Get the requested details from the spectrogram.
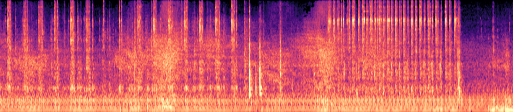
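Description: A ratchet binder clicks as a lever is cranked.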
